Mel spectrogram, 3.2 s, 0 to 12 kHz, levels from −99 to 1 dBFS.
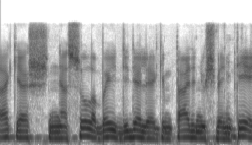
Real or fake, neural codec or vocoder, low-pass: real; none; 7.2 kHz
